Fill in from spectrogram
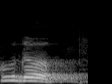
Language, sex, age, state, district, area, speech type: Hindi, male, 30-45, Bihar, Vaishali, rural, read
